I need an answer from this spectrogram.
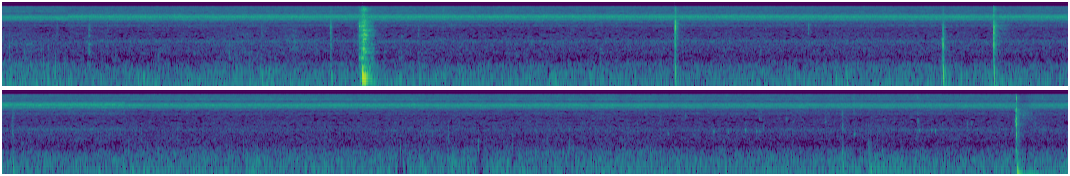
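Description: Rain falling on a tent: a steady hiss with a few sharp taps of drops hitting the fabric, the loudest about three and a half seconds in.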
